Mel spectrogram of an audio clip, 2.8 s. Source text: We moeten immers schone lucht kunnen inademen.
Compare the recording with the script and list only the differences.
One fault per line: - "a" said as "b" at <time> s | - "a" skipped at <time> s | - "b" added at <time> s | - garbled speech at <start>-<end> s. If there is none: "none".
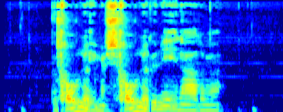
- "moeten" said as "schone" at 0.5 s
- "lucht" skipped at 1.5 s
